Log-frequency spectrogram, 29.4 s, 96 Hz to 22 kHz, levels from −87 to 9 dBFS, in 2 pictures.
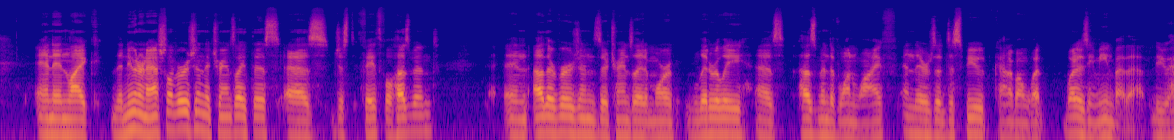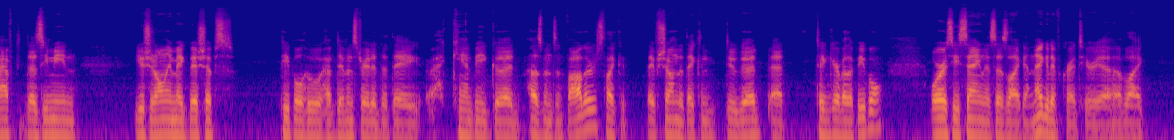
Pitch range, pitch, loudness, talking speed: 100-115 Hz, 105 Hz, -26 LUFS, 185 wpm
